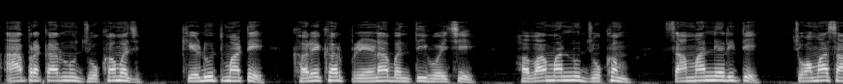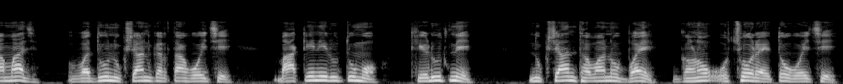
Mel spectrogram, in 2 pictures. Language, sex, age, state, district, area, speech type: Gujarati, male, 18-30, Gujarat, Mehsana, rural, spontaneous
